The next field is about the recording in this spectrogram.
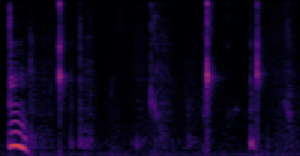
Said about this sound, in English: I'm having another Pocky.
